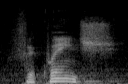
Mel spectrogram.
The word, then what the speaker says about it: frequente: As you can see, in Portuguese, the U after the Q is not pronounced, but we have some words with Q, Q, U, where the U is pronounced.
